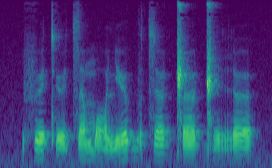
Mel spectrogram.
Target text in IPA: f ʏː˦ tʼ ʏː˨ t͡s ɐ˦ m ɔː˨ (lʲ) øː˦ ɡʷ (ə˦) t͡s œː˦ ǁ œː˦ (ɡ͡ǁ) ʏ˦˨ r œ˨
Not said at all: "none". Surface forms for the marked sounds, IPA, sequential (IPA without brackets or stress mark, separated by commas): lʲ, ə˦, ɡ͡ǁ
